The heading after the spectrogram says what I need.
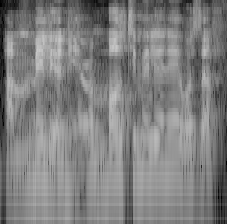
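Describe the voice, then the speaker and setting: A man's voice: a little high, big pitch swings, brisk, crowd noise. A man interviewing a guest, chatty and leading, often stumbling over his words. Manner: leading, chatty, stammering restarts.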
